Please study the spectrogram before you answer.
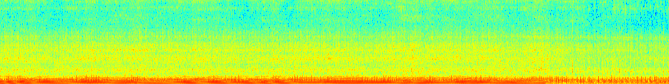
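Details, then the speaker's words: Older Homelite two-stroke hedge trimmer, fuel line renewed, starting easily: steady, even high-speed buzz dropping slightly near the end; runs normally, just needs warming up. "I'll say that it runs real quick I'm not even promised they'd probably start on show there we go the only thing is you gotta let it warm up"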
